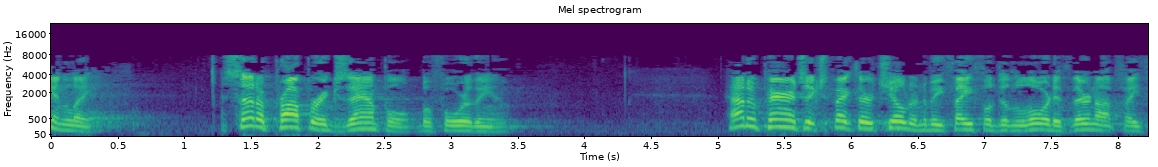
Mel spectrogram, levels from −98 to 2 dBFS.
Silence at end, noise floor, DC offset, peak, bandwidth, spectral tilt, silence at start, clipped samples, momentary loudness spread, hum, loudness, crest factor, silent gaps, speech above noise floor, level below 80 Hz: 0.05 s; -64 dBFS; under 0.1%; -2 dBFS; 8 kHz; -1.5 dB/octave; 0 s; under 0.1%; 12 LU; none; -19 LUFS; 20 dB; none; 45 dB; -68 dBFS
